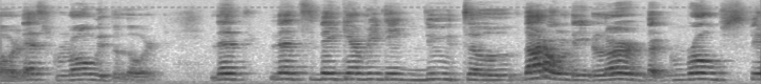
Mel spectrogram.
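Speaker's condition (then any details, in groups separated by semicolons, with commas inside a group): Spastic cerebral palsy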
